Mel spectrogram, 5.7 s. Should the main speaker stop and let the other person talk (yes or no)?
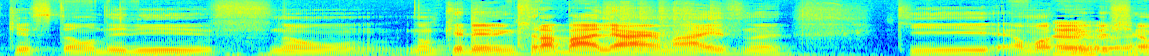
no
